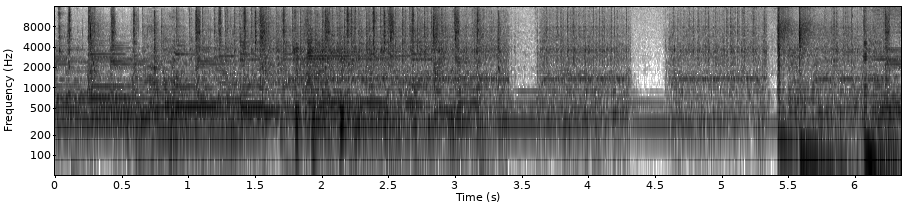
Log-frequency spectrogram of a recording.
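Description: Sewing machine stitching fabric strips together for a table runner, a steady close mechanical whir with rapid needle chatter, pausing briefly twice before running on.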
